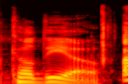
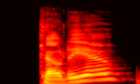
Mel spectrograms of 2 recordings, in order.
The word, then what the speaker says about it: Keldeo: Or no, it was Keldeo. – Oh, yeah, it was Keldeon. Keldeo? – No, just Keldeo. – Keldeo, no N. – Okay. – Keldeon is my favorite Eeveelution. – No N, accent on the O.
